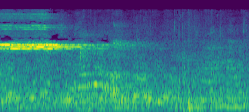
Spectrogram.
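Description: A referee's whistle: one sharp, high blast about half a second long, blown to stop play. Crowd chatter and court noise from the gym run underneath.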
